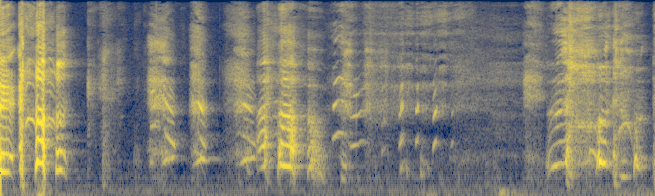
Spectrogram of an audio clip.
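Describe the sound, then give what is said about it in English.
A heavy coughing fit: a cluster of harsh, rasping coughs opens loudly, then more hacking breaks up amid wheezy laughter and strained breaths over several seconds. “God, no, we really out here like hacking up some lungs, man.”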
